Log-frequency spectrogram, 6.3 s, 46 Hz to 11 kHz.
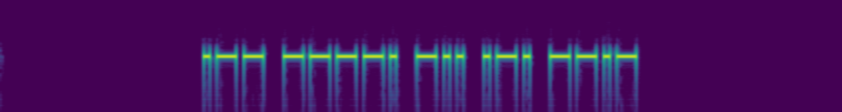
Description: Morse code, heard as a keyed tone, about 23 wpm, 700 Hz. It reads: W9DRQ
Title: Speed Racing - USA 1x3 Call Signs 20wpm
